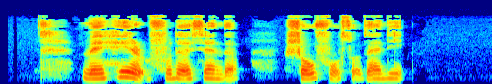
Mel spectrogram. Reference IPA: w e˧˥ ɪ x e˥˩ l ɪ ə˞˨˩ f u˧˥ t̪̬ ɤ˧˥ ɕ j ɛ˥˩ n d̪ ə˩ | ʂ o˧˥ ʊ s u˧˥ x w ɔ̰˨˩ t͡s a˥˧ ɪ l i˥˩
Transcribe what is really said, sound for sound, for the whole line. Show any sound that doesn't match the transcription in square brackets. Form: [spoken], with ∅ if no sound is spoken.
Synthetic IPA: w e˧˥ ɪ x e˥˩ [∅] ɪ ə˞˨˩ f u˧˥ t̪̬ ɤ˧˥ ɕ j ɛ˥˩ n d̪ ə˩ | ʂ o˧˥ ʊ [f] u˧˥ [s] w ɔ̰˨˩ t͡s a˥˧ ɪ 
